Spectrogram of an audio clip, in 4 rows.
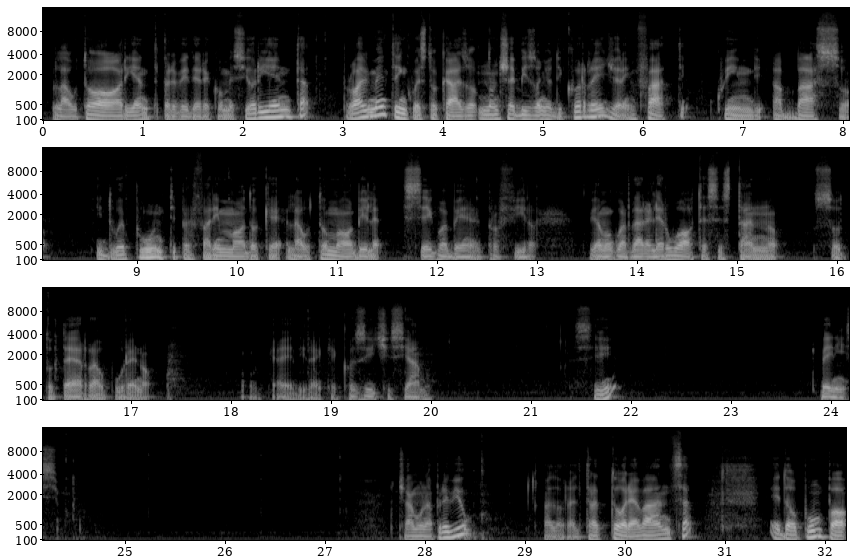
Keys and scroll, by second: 28.6 space.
